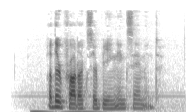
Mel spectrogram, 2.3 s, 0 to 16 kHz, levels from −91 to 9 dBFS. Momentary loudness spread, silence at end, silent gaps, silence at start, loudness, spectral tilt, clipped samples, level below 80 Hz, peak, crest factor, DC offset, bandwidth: 16 LU; 0.35 s; none; 0.35 s; -26 LUFS; -5.5 dB/octave; under 0.1%; -66 dBFS; -6 dBFS; 22 dB; under 0.1%; 11.5 kHz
